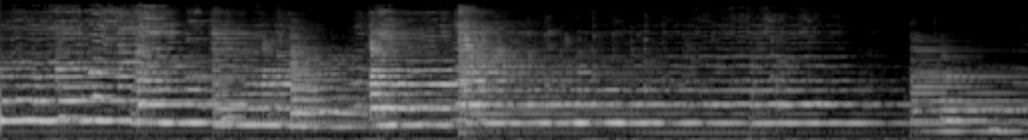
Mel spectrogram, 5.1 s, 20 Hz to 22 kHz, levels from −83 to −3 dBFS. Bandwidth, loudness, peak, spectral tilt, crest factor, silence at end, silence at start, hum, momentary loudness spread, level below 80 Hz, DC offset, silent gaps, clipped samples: 19 kHz; -30 LUFS; -14 dBFS; 0 dB/octave; 18 dB; 0 s; 0 s; none; 11 LU; -60 dBFS; under 0.1%; none; under 0.1%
